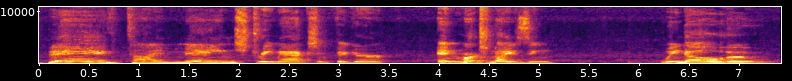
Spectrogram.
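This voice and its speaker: A toy and media review vlogger, a man with a high-pitched, slightly bright voice, shares his opinions in a casual vlog. He speaks slowly and haltingly, drawing words out, and rambles, repeating and restarting phrases. The recording quality is low.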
